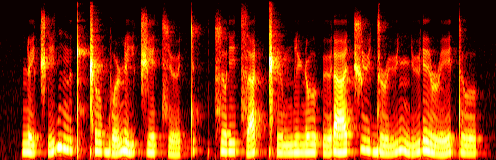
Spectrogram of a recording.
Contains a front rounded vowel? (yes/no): yes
